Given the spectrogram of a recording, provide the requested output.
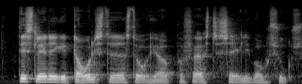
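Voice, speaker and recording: Pitched fairly low, a man speaks in an unremarkable speaking voice with fairly even intonation. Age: 50s. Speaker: island resident, former union chairman. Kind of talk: self-recorded audio diary.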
